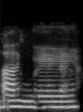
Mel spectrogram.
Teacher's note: kafnya itu bukan bunyi kafnya yang ada e-nya, tak ke. Tapi tak, ada aliran nafas di situ.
